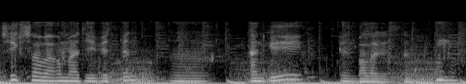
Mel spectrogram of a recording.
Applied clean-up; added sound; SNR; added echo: none; Engine; 3 dB; none.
